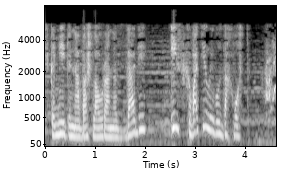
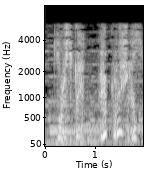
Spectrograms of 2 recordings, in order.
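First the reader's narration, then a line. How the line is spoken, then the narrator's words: Whisper. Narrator (Russian): я зашептала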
